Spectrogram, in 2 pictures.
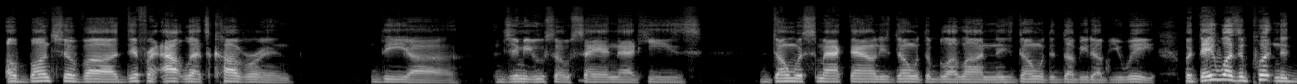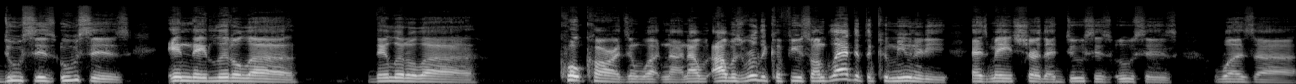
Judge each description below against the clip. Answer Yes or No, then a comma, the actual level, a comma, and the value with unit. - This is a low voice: Yes, low, 130 Hz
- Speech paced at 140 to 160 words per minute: Yes, average, 155 wpm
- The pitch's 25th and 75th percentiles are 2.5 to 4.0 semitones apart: No, average, 4.6 semitones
